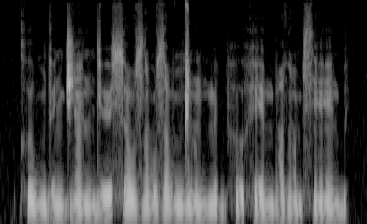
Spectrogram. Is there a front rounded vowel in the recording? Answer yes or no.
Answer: yes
